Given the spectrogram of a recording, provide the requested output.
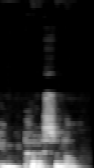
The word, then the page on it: impersonal: British English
